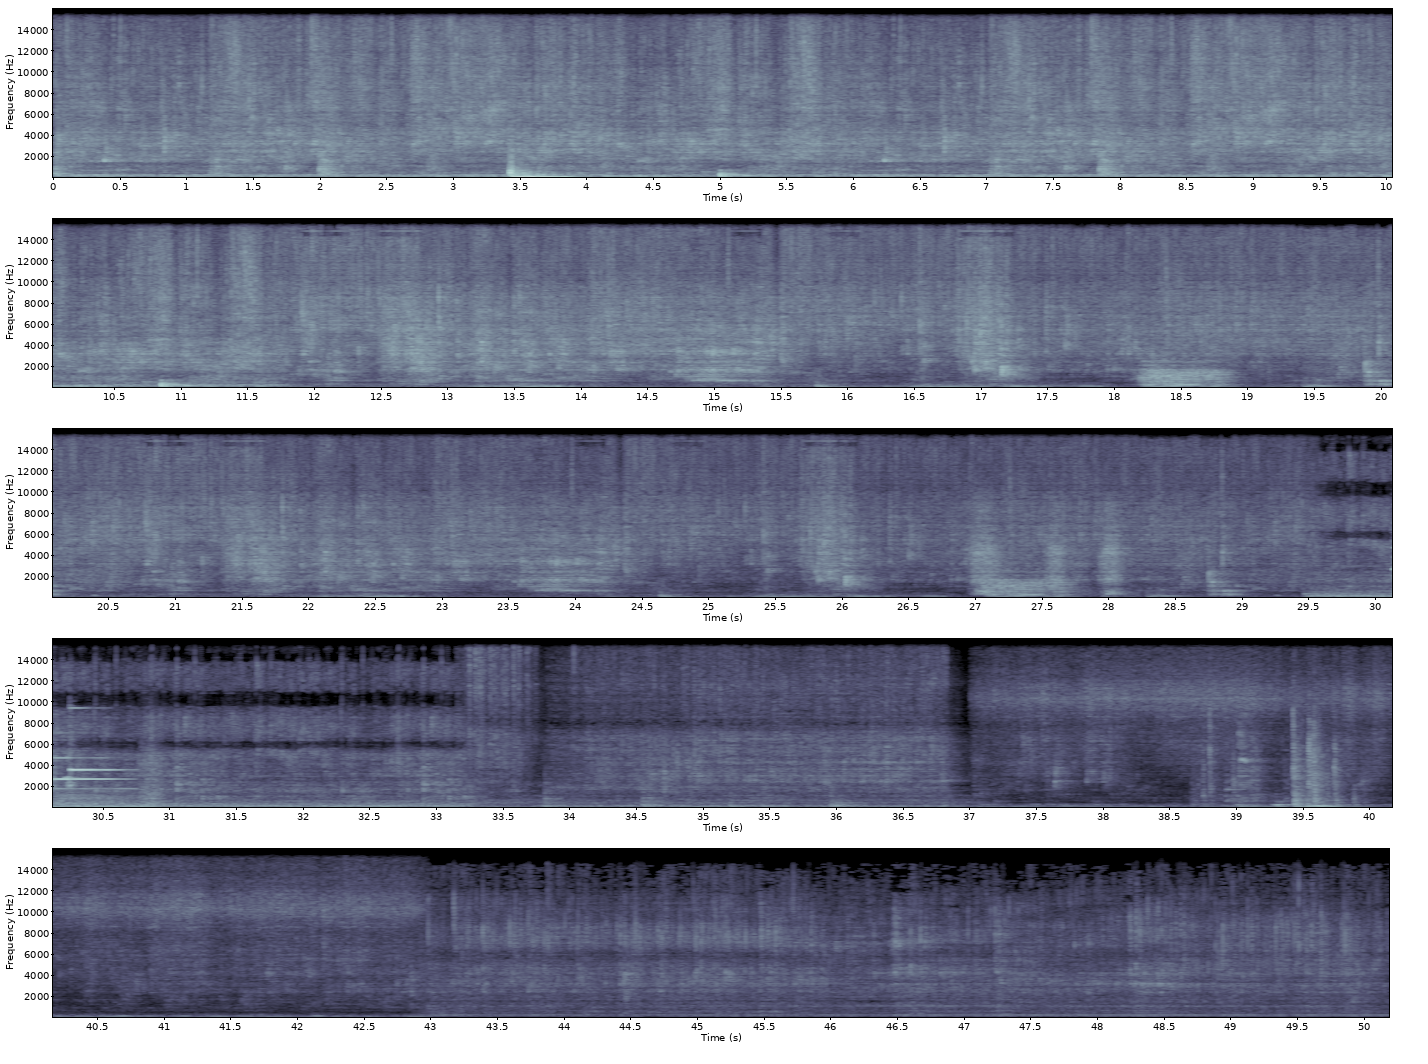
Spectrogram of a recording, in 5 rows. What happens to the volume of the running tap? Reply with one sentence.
The volume of the running tap goes down.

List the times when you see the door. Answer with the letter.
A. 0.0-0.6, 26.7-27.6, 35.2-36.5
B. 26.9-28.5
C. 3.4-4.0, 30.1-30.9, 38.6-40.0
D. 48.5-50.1
C.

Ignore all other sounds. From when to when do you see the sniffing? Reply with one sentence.
You can hear the sniffing from 26.9 to 28.5 s.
